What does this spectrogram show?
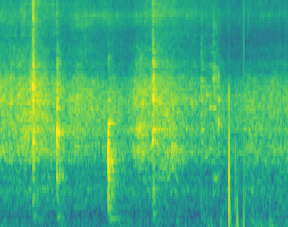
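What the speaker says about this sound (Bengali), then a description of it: "মশলার সাথে ভালো করে মাছটা আমি কষিয়ে নেব।" Rohu fish head and belly pieces fry with spices, a soft sizzle under repeated scrapes and stirring taps from a spatula, close by, with no talking.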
